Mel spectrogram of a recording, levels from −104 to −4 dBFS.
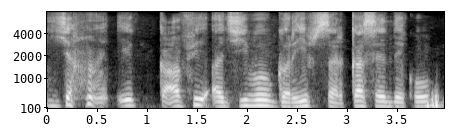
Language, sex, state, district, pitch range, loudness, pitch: Hindi, male, Uttar Pradesh, Muzaffarnagar, 145-170 Hz, -16 LUFS, 155 Hz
